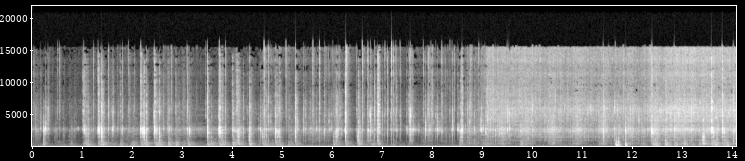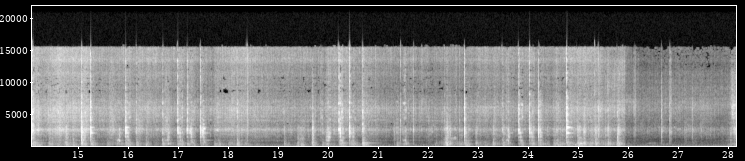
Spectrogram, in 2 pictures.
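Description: Mustard seeds popping in hot oil in a metal kadai, with a steel ladle clinking against the pan. About nine seconds in, a steady sizzle sets in as sliced onions fry and the ladle keeps stirring and scraping.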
